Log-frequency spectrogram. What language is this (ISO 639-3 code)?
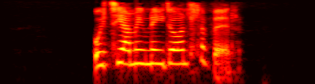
cym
